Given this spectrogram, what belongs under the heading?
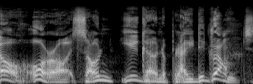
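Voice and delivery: put-on strong Cockney accent. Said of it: "he's got just a right Cockney accent".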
